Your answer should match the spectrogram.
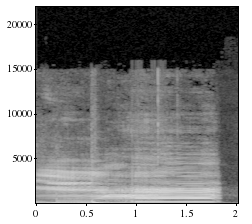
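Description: A cow lets out one long, loud moo, a rich harmonic bellow that holds steady for nearly two seconds before cutting off, with no other sound around it.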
